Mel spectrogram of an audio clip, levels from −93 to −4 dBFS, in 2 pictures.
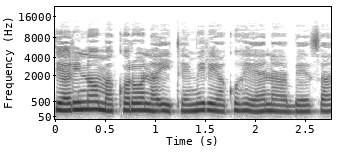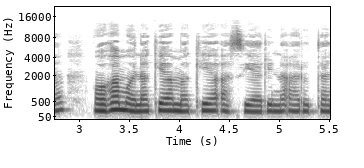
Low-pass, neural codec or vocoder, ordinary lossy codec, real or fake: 14.4 kHz; none; MP3, 64 kbps; real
